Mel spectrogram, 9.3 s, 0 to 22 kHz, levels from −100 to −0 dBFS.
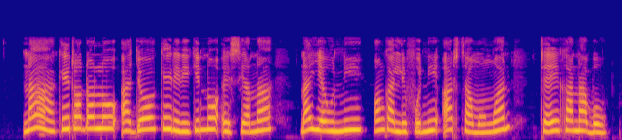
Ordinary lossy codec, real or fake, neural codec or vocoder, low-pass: none; real; none; 7.2 kHz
